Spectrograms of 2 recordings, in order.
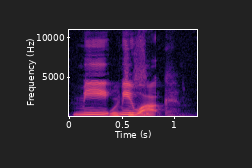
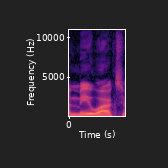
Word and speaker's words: Miwok: Did you know the name Ewoks was inspired by, I hope I'm pronouncing this correctly, the Miwoks. – Miwok. – Is it Miwok? – I happen to know a bit about Miwoks.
